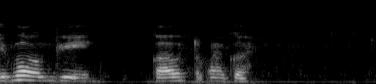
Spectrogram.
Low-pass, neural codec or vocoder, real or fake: 7.2 kHz; codec, 16 kHz, 4.8 kbps, FACodec; fake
